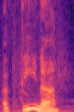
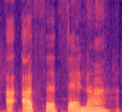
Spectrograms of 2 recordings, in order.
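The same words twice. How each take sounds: First: The name is said with English-style pronunciation. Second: The name is said with Japanese-style pronunciation.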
